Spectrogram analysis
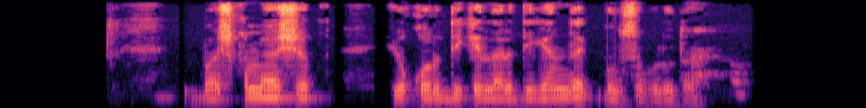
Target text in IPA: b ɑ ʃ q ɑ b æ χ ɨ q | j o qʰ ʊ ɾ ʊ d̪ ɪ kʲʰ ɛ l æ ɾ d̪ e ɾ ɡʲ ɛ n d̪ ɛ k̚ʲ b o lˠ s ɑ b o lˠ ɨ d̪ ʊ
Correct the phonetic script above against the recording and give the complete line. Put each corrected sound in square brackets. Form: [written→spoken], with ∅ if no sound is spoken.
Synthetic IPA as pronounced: b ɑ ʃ q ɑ [b→m] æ [χ→ʃ] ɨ q | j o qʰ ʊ ɾ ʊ d̪ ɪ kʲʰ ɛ l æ ɾ d̪ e [ɾ→∅] ɡʲ ɛ n d̪ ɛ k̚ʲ b o lˠ s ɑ b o lˠ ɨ d̪ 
